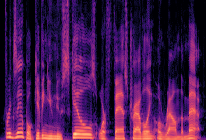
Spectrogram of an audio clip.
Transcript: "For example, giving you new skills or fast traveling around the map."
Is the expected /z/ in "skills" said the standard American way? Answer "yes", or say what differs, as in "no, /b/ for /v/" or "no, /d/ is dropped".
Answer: yes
